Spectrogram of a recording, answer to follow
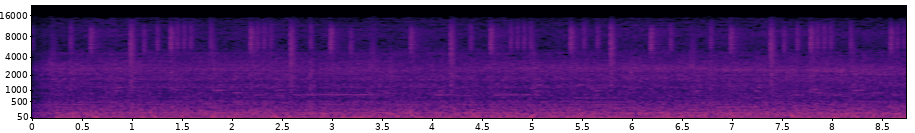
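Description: Steady in-cabin road and wind noise of a Suzuki Alto with a swapped-in Honda L13A engine cruising at highway speed, about 113 km/h with the engine at around 2,400 rpm, under background music.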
